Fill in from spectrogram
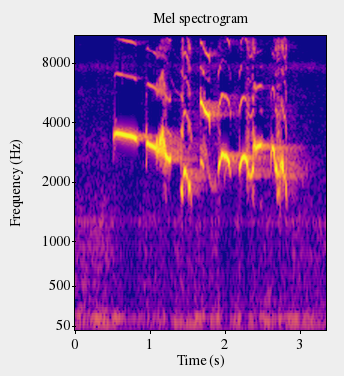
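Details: Oriental magpie-robin singing, played to restart a silent bird's song: one long steady whistled note followed by a lively sequence of curling, rising and falling whistles and clipped chirps.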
